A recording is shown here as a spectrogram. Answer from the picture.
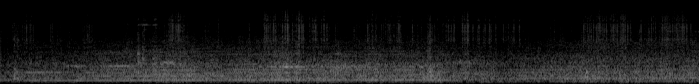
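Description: Honda Jazz's 1.3-litre four-cylinder engine running under load, heard from inside the cabin over tyre and wind noise; its steady note drops in pitch about four and a half seconds in.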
